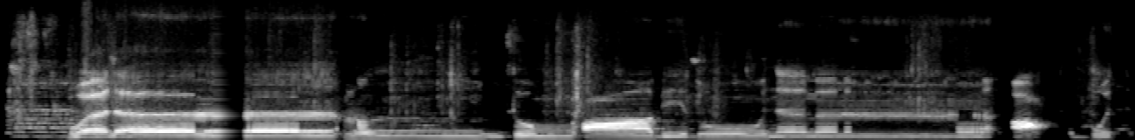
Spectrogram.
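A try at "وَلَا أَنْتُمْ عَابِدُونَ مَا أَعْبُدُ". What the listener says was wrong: Antum yang pertama dikasarkan lagi. Wala al ya, kasar dia.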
